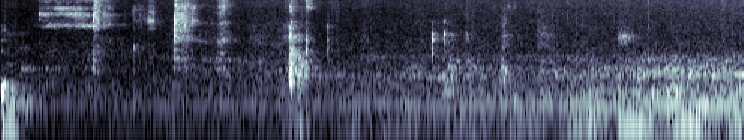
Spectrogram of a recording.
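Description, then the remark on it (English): Crisp riffling and papery snaps of a deck of playing cards being shuffled, a few short bursts spread over several seconds above a low, steady background hum. “A red or black red, and shuffle.”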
